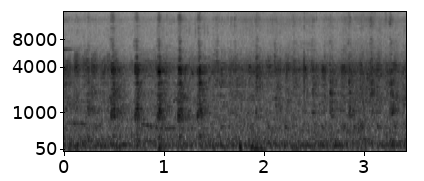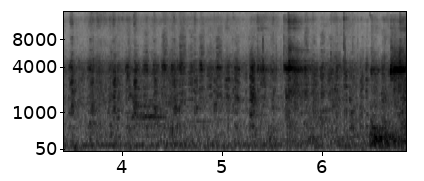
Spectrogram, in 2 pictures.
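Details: Kato, a 4.5-year-old male Thai Ridgeback who has lived almost two years in a shelter, at his first touch with a stranger: fast, breathy panting in rhythmic bursts, with scattered higher clicks and rustles toward the end.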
